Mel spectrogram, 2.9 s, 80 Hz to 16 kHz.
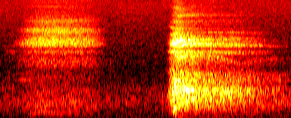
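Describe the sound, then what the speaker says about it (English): Two breaths during a yoga flow: a soft, airy inhale that fades, then a louder, rougher exhale that tapers off slowly. Both are close and heard with no talk. "Let's take 2 last breaths."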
